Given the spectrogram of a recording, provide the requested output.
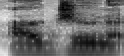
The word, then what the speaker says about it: Arjun: There's another episode concerning Krishna and a hero whose name is Arjun or Arjuna. It's spelled Arjuna, but if you're cool in Hindi, I think you almost always drop off that last A. So they say Arjun.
